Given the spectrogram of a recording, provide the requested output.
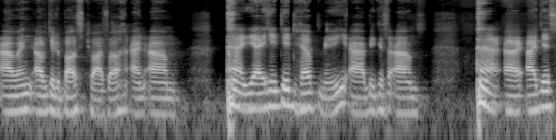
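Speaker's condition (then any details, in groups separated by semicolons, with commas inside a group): Down syndrome; intellectual disability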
